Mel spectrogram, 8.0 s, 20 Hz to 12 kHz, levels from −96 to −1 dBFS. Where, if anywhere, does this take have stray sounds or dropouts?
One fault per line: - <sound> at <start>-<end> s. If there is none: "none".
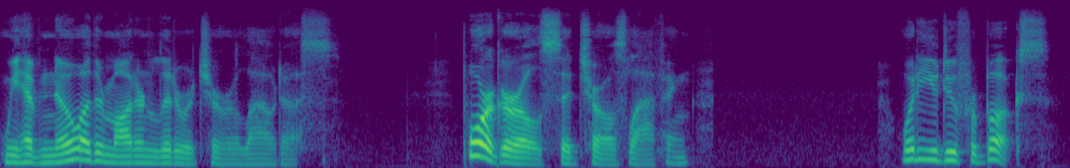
none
